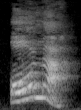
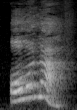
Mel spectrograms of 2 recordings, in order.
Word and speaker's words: hola: And then you can say, hola, hola. We don't pronounce the H because it's silent. So we don't say hola. We say hola.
